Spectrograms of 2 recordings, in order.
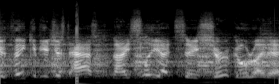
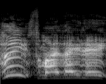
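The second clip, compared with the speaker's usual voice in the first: yelling, much higher pitch and slower pace; 10 semitones higher than usual. A character calls out for the girl they have been waiting for: yelling. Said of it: "You don't have to yell at me".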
